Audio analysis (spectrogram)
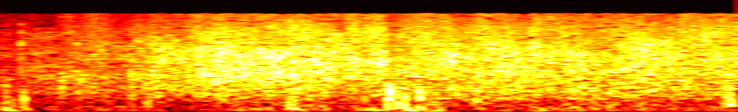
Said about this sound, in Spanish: Es la primera vez que escucho aplausos tan entusiastas en la presentación de un festival de cine.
